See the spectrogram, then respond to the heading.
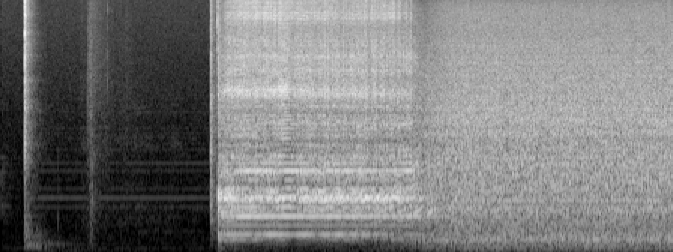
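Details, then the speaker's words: Furnace blower motor bench-tested out of the furnace: after a click it spins up with a whirring drone and a rough, uneven grumble. The fan has always wobbled, but there is less vibration than before disassembly; the motor is worn and will be replaced. "yeah still makes that annoying noise but I think we're good to shove this baby back in there"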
